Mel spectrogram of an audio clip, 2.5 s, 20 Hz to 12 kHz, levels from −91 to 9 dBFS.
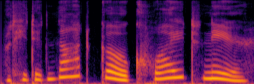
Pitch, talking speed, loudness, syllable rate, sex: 235 Hz, 165 wpm, -16 LUFS, 3.5 syllables/s, female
